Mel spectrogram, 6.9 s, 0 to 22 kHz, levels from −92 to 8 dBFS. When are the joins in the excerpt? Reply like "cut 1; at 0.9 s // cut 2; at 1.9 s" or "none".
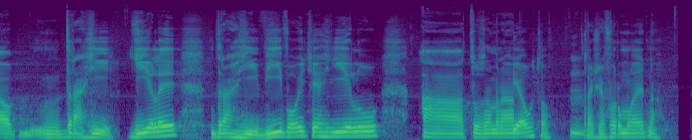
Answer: cut 1; at 1.2 s // cut 2; at 5.1 s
